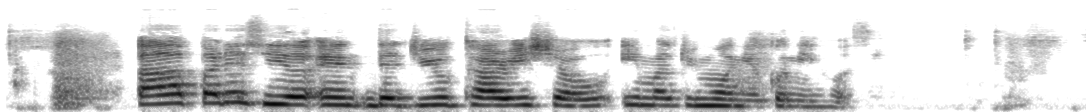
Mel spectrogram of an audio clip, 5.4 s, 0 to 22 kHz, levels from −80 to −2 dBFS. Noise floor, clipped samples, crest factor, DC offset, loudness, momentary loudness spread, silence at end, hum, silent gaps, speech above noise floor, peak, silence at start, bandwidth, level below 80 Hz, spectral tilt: -56 dBFS; under 0.1%; 14 dB; under 0.1%; -14 LUFS; 17 LU; 1.2 s; none; none; 42 dB; -2 dBFS; 0.25 s; 10 kHz; -64 dBFS; -4.5 dB/octave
